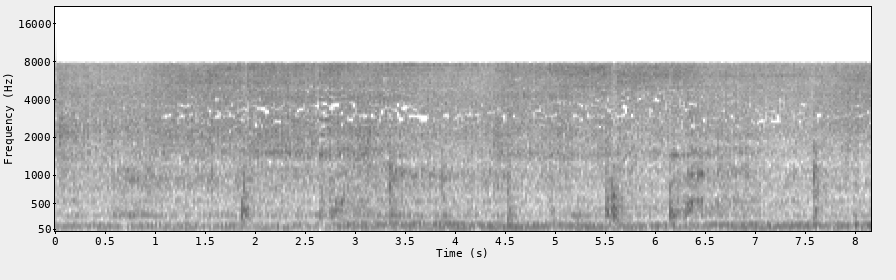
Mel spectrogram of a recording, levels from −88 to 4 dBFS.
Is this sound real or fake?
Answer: real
